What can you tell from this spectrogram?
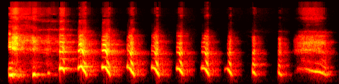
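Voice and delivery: long high giggling fit; helpless laughter. Real, not acted. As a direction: crack up at your own bad accent. Cracks up at own failed accent.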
